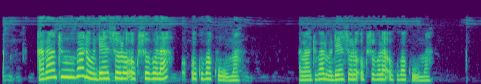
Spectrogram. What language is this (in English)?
Ganda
